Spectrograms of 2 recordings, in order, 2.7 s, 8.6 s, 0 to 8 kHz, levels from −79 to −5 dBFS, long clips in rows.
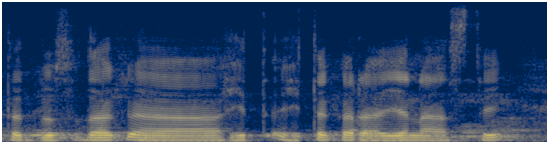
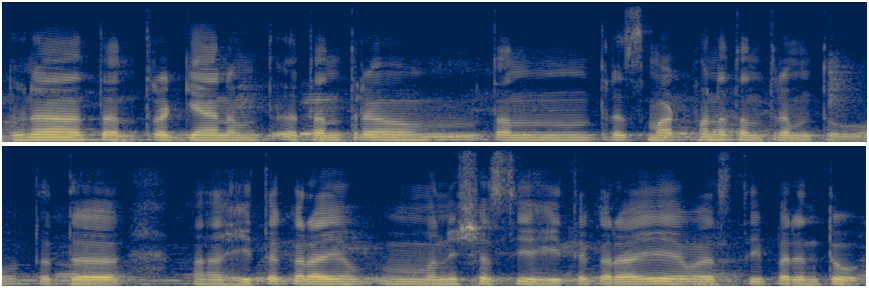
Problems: continuous background conversations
